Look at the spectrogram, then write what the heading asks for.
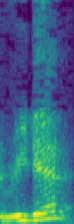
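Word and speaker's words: read: A book is, a book is, তারপরে রিডের ভি3 হচ্ছে রেড। এটা তিনটা ফর্মে সেম, কিন্তু উচ্চারণ কি হবে, রেড।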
